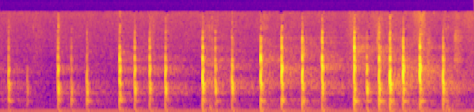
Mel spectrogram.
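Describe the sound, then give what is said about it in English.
A drummer plays a quick series of sharp, dry percussive hits that mimic knocking, around two dozen strikes in an uneven, bunching rhythm with no voices. “If you just keep knocking, a drummer just did an illustration that sounded funny.”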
